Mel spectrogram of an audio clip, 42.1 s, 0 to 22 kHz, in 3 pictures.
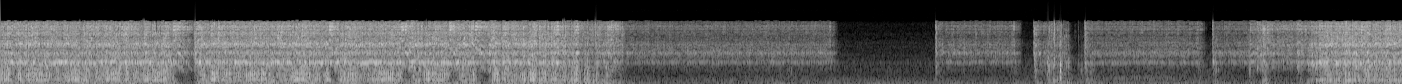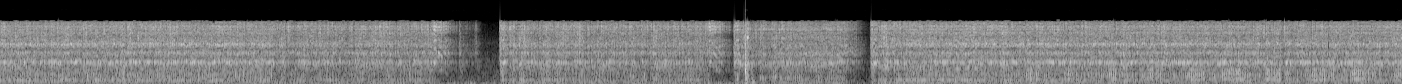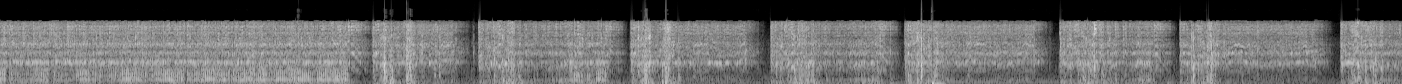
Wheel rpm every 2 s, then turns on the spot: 210, 210, 180, 60, 20, 30, 160, 220, 210, 140, 170, 200, 230, 220, 220, 200, 150, 160, 170, 140, 160.
40-42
